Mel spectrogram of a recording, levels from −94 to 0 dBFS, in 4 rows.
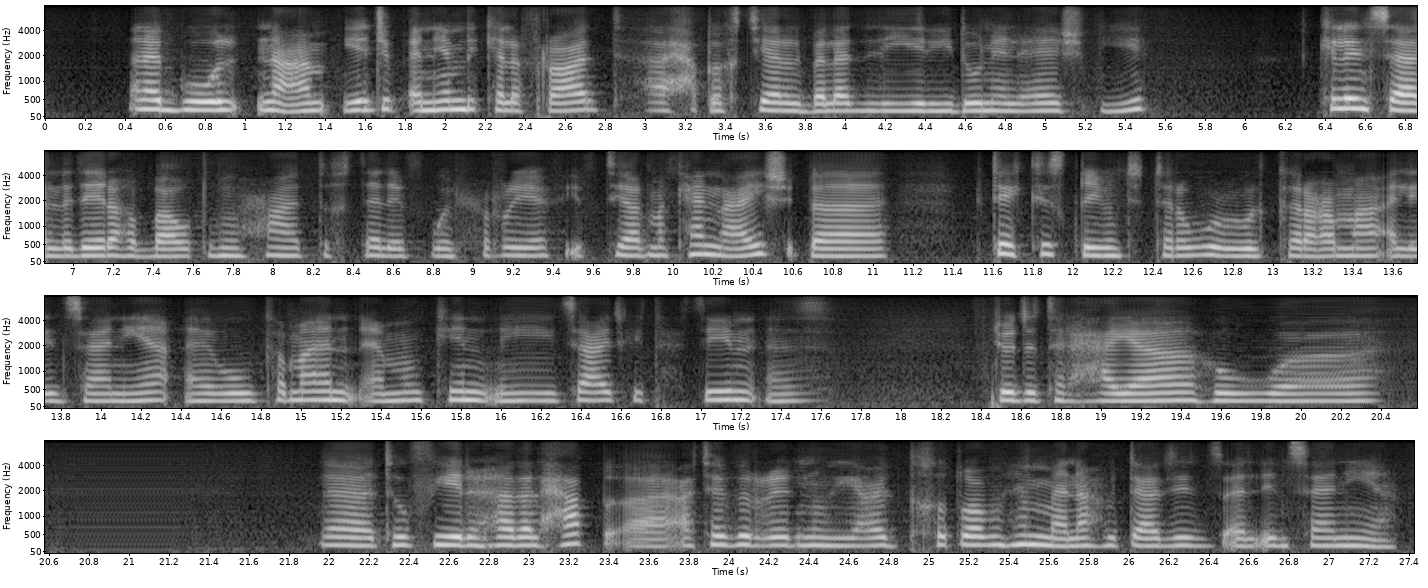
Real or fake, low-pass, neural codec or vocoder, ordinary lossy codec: fake; none; codec, 16 kHz, about 1 kbps, DyCAST, with the encoder's durations; none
